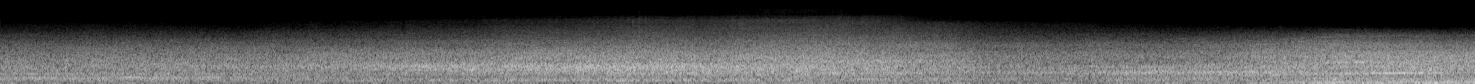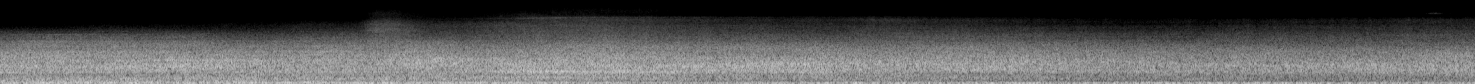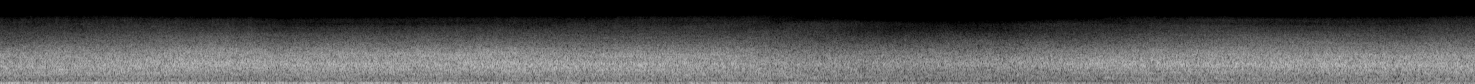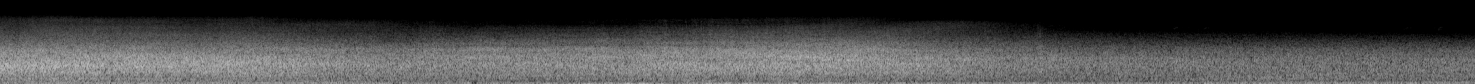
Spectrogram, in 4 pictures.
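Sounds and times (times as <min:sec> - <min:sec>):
jet engine roar: 0:00.0 - 0:59.0.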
